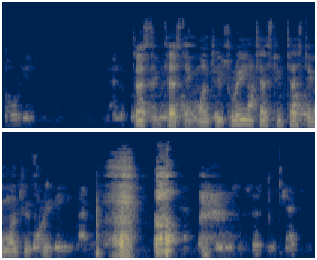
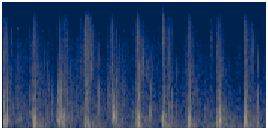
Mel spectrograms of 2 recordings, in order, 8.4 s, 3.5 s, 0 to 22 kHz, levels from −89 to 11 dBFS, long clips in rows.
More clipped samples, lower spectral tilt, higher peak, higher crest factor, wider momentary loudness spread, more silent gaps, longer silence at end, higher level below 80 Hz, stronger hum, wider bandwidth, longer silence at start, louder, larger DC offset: neither; second, -3.5 dB/octave vs -6.5 dB/octave; first, -2 dBFS vs -10 dBFS; about the same, 26 dB vs 26 dB; first, 23 LU vs 6 LU; neither; first, 0.25 s vs 0.1 s; about the same, -60 dBFS vs -56 dBFS; neither; second, 14 kHz vs 16.5 kHz; about the same, 0.1 s vs 0 s; first, -26 LUFS vs -36 LUFS; neither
